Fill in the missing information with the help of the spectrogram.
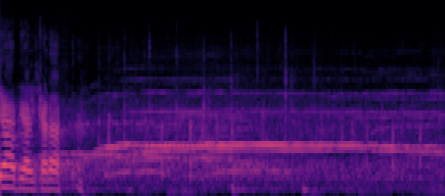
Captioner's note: cheering and applause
